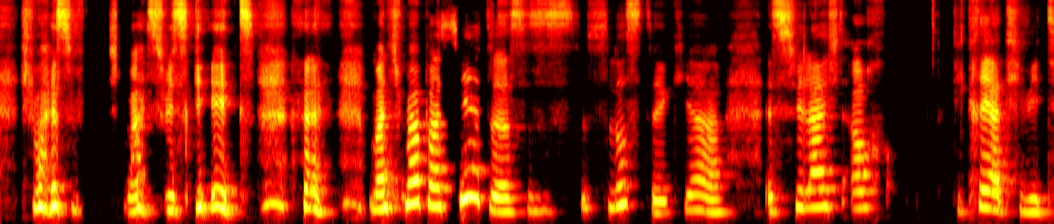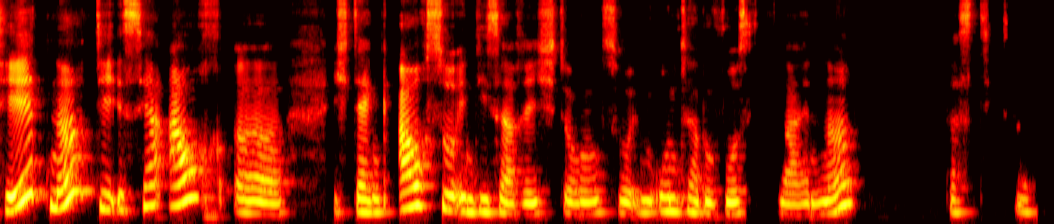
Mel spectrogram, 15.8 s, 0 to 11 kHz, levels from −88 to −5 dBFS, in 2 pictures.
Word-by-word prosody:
Ich -, -, -5 dB
weiß 270 Hz, 0 st, +7 dB, 0.3 s
ich -, -, -4 dB
weiß, 220 Hz, +2 st, +3 dB
wie 215 Hz, -, +1 dB
es 215 Hz, -, +8 dB
geht 250 Hz, -2 st, +6 dB, 0.8 s
Manchmal 255 Hz, +7 st, +5 dB
passiert 295 Hz, +8 st, +4 dB
das, 195 Hz, -1 st, +1 dB
das 205 Hz, -, -8 dB
ist 205 Hz, -2 st, -4 dB
ist 255 Hz, 0 st, -13 dB
lustig, 270 Hz, -, -3 dB
ja. 215 Hz, -4 st, -4 dB, 0.3 s
Ist 200 Hz, -1 st, +4 dB
vielleicht 265 Hz, +3 st, 0 dB
auch 245 Hz, +1 st, -5 dB, 0.6 s
die -, -, -18 dB
Kreativität, 220 Hz, -, +1 dB
ne? -, -, +1 dB, 0.2 s
Die -, -, -5 dB
ist 220 Hz, +1 st, 0 dB
ja 290 Hz, +1 st, -6 dB
auch, 335 Hz, +8 st, -2 dB
äh 175 Hz, -4 st, -4 dB, 0.4 s
ich 190 Hz, 0 st, -9 dB
denke 190 Hz, 0 st, -4 dB
auch 255 Hz, +5 st, +2 dB
so 265 Hz, -7 st, -2 dB
in 205 Hz, -2 st, -3 dB
dieser 185 Hz, -4 st, -5 dB
Richtung, 170 Hz, +1 st, -7 dB
so 185 Hz, -2 st, -8 dB
im 180 Hz, +2 st, -8 dB
Unterbewusstsein, 170 Hz, -5 st, -7 dB
ne? 275 Hz, -, -4 dB, 0.7 s
Dass 190 Hz, 0 st, -9 dB
diese 190 Hz, -1 st, -18 dB
205 Hz, 150 wpm, -23 LUFS, 185-265 Hz, 0.8 s, es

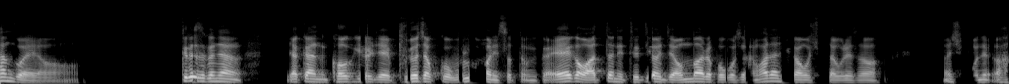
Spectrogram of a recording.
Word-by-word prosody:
한 170 Hz, -3 st, +2 dB
거예요. 80 Hz, -3 st, -4 dB, 1.0 s
그래서 165 Hz, -2 st, +5 dB
그냥 135 Hz, -7 st, +2 dB, 0.5 s
약간 125 Hz, -5 st, +2 dB
거기를 130 Hz, 0 st, 0 dB
이제 110 Hz, -2 st, 0 dB
부여잡고 140 Hz, -3 st, +2 dB
울고만 115 Hz, 0 st, -3 dB
있었던 95 Hz, -1 st, -9 dB
그니까 -, -, -5 dB
애가 145 Hz, 0 st, +6 dB
왔더니 110 Hz, +5 st, +2 dB
드디어 115 Hz, +3 st, 0 dB
인제 110 Hz, -, -2 dB
엄마를 120 Hz, +3 st, +3 dB
보고서는 110 Hz, -1 st, -5 dB
화장실 140 Hz, 0 st, 0 dB
가고 105 Hz, -1 st, 0 dB
싶다고 100 Hz, -1 st, -7 dB
그래서 100 Hz, -2 st, -6 dB, 0.6 s
화장실 -, -, -10 dB
보내 110 Hz, +1 st, -5 dB
아 105 Hz, -, -6 dB
115 Hz, 375 characters per minute, -22 LUFS, 105-135 Hz, 1.0 s, 애가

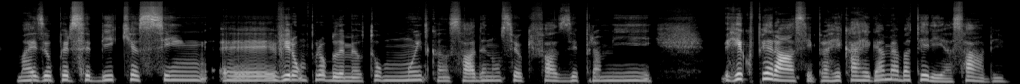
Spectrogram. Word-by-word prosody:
mas 185 Hz, +2 st, -1 dB
eu 200 Hz, -, +2 dB
percebi 210 Hz, -2 st, +2 dB
que 225 Hz, +1 st, -2 dB
assim, 200 Hz, -1 st, +4 dB
eh, 95 Hz, 0 st, 0 dB
virou 210 Hz, +1 st, +4 dB
um -, -, -7 dB
problema, 180 Hz, -6 st, -1 dB
eu 160 Hz, -, -6 dB
tô 200 Hz, -, -6 dB
muito 190 Hz, +2 st, -4 dB
cansada 170 Hz, +1 st, -2 dB
e -, -, -6 dB
não 185 Hz, 0 st, -7 dB
sei 185 Hz, +1 st, -1 dB
o 175 Hz, -, -9 dB
que -, -, -11 dB
fazer 175 Hz, -2 st, -4 dB
pra 180 Hz, 0 st, -7 dB
me 180 Hz, 0 st, -7 dB, 0.7 s
recuperar, 220 Hz, -2 st, +5 dB
assim, 170 Hz, -, -1 dB
pra 175 Hz, -, -5 dB
recarregar 190 Hz, +3 st, -2 dB
minha 220 Hz, -1 st, -1 dB
bateria, 200 Hz, -9 st, -2 dB
sabe. 150 Hz, -6 st, -3 dB
185 Hz, 165 wpm, -23 LUFS, 170-200 Hz, 0.7 s, recuperar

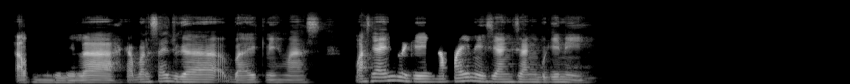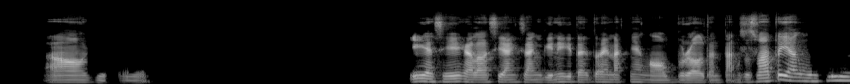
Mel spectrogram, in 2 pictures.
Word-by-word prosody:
Alhamdulillah 100 Hz, -1 st, +2 dB
kabar 120 Hz, +3 st, -4 dB
saya 140 Hz, +5 st, +3 dB
juga 115 Hz, -2 st, +1 dB
baik 105 Hz, +1 st, -4 dB
nih 105 Hz, -, -6 dB
Mas. 100 Hz, 0 st, -1 dB, 0.2 s
Masnya 165 Hz, 0 st, +5 dB
ini 180 Hz, +3 st, +2 dB
lagi 145 Hz, -6 st, 0 dB
ngapain 135 Hz, +6 st, +1 dB
nih 150 Hz, -5 st, -4 dB
siang-siang 120 Hz, -2 st, +1 dB
begini? 110 Hz, -4 st, -6 dB, 3.0 s
Oh 105 Hz, 0 st, -1 dB
gitu. 90 Hz, -1 st, -18 dB, 2.7 s
Iya 145 Hz, -1 st, +2 dB
sih 130 Hz, 0 st, -1 dB
kalau 110 Hz, 0 st, +5 dB
siang-siang 110 Hz, -1 st, +2 dB
gini, 105 Hz, +4 st, 0 dB
kita 120 Hz, -2 st, -1 dB
itu -, -, -10 dB
enaknya 110 Hz, +1 st, -2 dB
ngobrol 100 Hz, +1 st, -2 dB
tentang 100 Hz, 0 st, -6 dB
sesuatu 145 Hz, -, +2 dB
yang 170 Hz, -2 st, +3 dB
mungkin, 150 Hz, +6 st, -10 dB
110 Hz, 100 wpm, -22 LUFS, 105-130 Hz, 3.0 s, Masnya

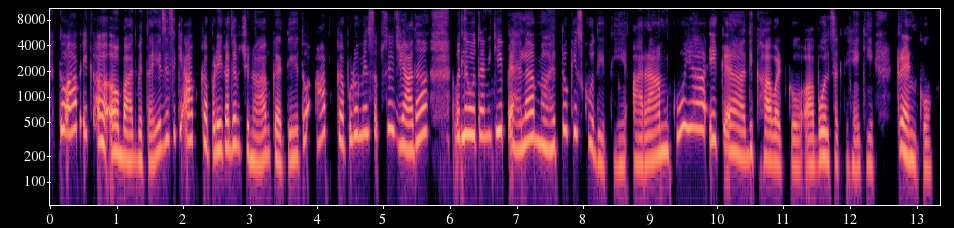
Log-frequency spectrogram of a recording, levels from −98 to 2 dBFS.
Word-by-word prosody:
तो 415 Hz, -, +5 dB
आप 400 Hz, +3 st, +5 dB
एक 390 Hz, -, -4 dB
अ -, -, +5 dB
अ, 230 Hz, -, +5 dB
बात 195 Hz, -4 st, +1 dB
बताइए 185 Hz, +4 st, -3 dB
जैसे 315 Hz, +7 st, -5 dB
कि -, -, -1 dB
आप 320 Hz, -, -2 dB
कपड़े 245 Hz, -4 st, +2 dB
का 260 Hz, -, +3 dB
जब 280 Hz, -, +2 dB
चुनाव 190 Hz, -2 st, -3 dB
करती 185 Hz, 0 st, -1 dB
हैं 200 Hz, -, -2 dB
तो -, -, +1 dB, 0.2 s
आप 380 Hz, -, 0 dB, 0.2 s
कपड़ों 330 Hz, +4 st, 0 dB
में 370 Hz, +1 st, 0 dB
सबसे 425 Hz, +2 st, -2 dB
ज़्यादा 275 Hz, +7 st, +3 dB, 0.4 s
मतलब 350 Hz, +2 st, +5 dB
होता 360 Hz, -1 st, +3 dB
है 350 Hz, -, -2 dB
ना 355 Hz, -, -5 dB
कि 400 Hz, +1 st, +5 dB
पहला 280 Hz, +7 st, +3 dB
महत्व 275 Hz, +5 st, 0 dB
किसको 370 Hz, -7 st, -3 dB
देती 160 Hz, -5 st, -10 dB
हैं? 165 Hz, -, -8 dB, 0.2 s
आराम 185 Hz, +7 st, -1 dB
को 420 Hz, +5 st, +2 dB
या 435 Hz, -1 st, +2 dB, 0.2 s
एक 315 Hz, -, -5 dB, 0.3 s
दिखावट 180 Hz, -7 st, -1 dB
को 155 Hz, -1 st, -5 dB
अ, 160 Hz, +1 st, -1 dB
बोल 190 Hz, +4 st, +2 dB
सकते 155 Hz, -2 st, -13 dB
हैं 150 Hz, -, -7 dB
कि 165 Hz, -2 st, -9 dB, 0.4 s
ट्रेंड 205 Hz, -8 st, +3 dB
को? 150 Hz, 0 st, -7 dB
245 Hz, 200 wpm, -22 LUFS, -, 0.4 s, तो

